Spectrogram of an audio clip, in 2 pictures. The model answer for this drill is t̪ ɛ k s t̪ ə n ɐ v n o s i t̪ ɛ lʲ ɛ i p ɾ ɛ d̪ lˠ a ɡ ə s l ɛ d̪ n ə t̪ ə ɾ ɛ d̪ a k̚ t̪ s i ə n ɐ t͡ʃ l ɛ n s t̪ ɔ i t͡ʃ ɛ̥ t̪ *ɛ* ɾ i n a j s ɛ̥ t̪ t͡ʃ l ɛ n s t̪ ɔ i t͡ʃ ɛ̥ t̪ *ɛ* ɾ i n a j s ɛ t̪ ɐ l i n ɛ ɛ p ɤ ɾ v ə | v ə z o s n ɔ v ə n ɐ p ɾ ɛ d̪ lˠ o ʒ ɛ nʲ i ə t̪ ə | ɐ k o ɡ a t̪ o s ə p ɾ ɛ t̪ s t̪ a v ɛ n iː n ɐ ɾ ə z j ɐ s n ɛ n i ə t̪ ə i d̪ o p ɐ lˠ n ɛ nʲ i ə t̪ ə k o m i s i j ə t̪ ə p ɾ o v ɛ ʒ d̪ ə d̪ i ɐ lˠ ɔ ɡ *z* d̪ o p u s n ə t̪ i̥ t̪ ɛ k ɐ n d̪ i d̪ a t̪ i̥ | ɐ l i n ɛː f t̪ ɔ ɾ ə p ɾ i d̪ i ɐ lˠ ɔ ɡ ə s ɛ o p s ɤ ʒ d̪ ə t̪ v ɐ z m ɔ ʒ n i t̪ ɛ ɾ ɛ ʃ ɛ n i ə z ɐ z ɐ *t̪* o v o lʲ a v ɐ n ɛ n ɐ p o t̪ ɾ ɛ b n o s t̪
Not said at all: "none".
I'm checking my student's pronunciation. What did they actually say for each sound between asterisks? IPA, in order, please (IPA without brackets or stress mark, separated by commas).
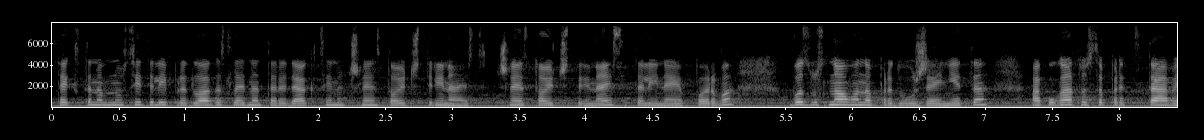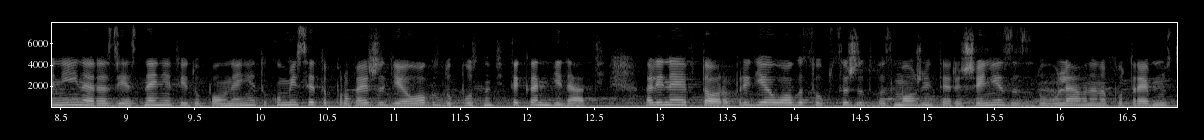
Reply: i, i, z, d̪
